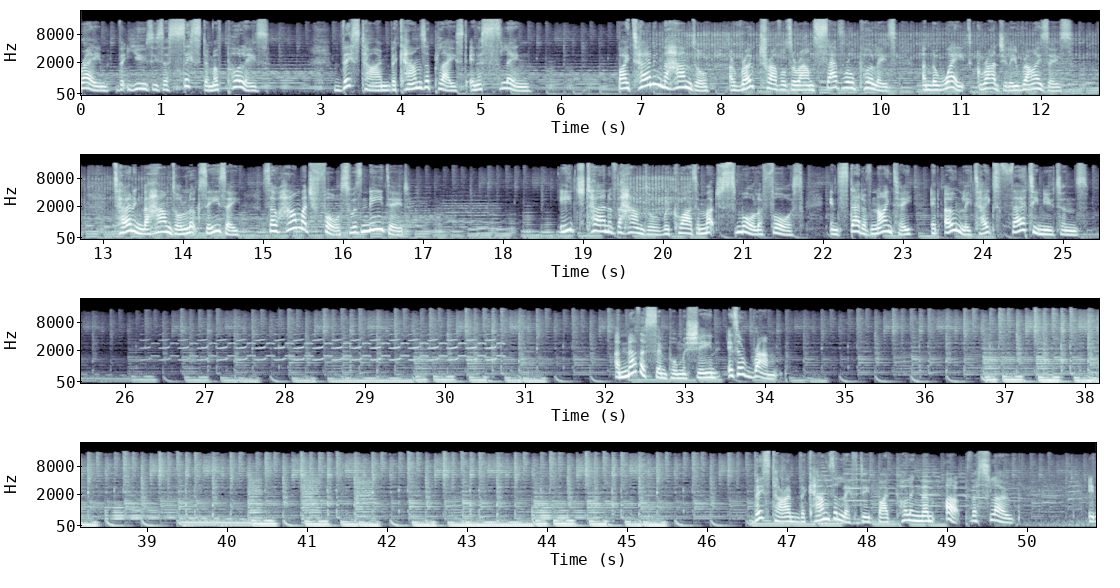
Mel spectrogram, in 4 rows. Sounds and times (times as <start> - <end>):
Gears: 6.9 - 13.9, 19.4 - 20.5
Pulleys: 6.9 - 13.9, 19.4 - 20.5
Ratchet, pawl: 6.9 - 14.3, 19.4 - 20.6.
